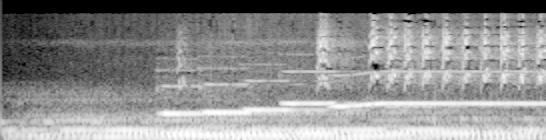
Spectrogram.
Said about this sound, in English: That's the sound of one of the best excavators in the natural world, the red-cockaded woodpecker.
